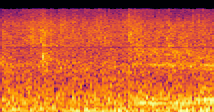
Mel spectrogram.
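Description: Steady continuous rain falls during the rainy season, a soft even wash of noise with no break.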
